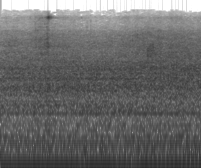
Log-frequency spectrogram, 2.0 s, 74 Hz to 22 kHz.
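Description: Idling diesel engine of a Kenworth W900L semi truck (Cummins ISX), a steady low rumble.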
